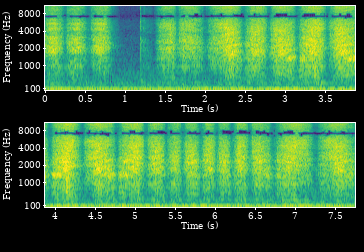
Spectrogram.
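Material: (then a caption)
Oak wood. A narrow bristle gap brush rubs back and forth in the seams between solid oak floor planks, brushing out dirt and dust. Quick, rhythmic, bright scratchy swishes repeat at a steady pace of about two and a half strokes per second, broken by a brief pause near the start. A faint steady low hum sits underneath.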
